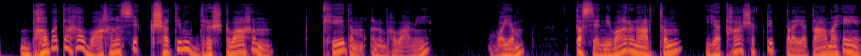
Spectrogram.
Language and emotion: Sanskrit, sad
